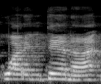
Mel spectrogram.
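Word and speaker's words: cuarentena: is it pronounced guarant it almost sound like quarantine for For real, right? Oh, cuz I thought it was 40 quarentine. Okay. What happens during the quarantina is that the parent stays home and they rest.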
